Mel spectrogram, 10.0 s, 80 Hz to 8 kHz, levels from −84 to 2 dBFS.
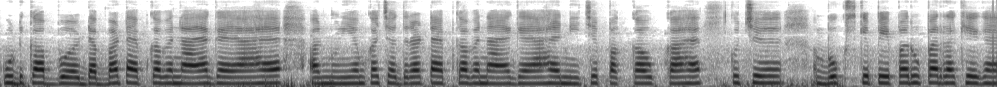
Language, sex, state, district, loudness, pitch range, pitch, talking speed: Hindi, female, Maharashtra, Washim, -14 LUFS, 210-225 Hz, 220 Hz, 175 wpm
